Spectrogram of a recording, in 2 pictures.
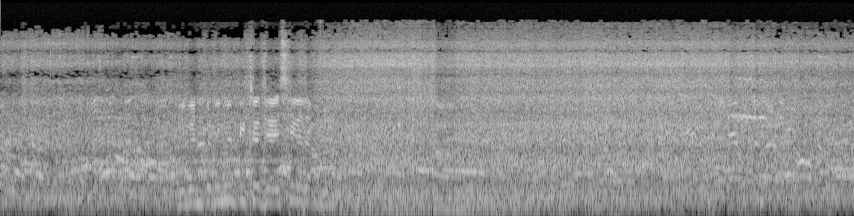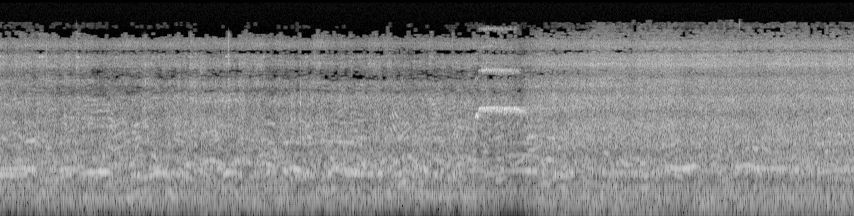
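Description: A crowd of people chatter and call out outdoors at a distance.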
